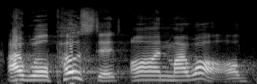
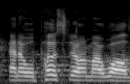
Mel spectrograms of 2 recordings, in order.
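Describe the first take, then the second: First: Slow, weighty, leaning on post; slow emphasis. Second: Said in the usual way. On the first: Shown as a demonstration. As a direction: stretch it out and stress post.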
